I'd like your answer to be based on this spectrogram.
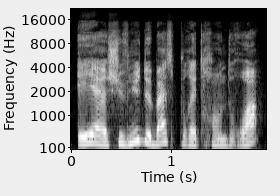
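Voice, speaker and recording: A woman's voice: mid-range voice, brisk, dry recording, clean studio sound. A woman in her twenties, a podcast guest, talking casually with lots of fillers and easy laughs. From France. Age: 20s. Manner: relaxed, many fillers, laughs easily.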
